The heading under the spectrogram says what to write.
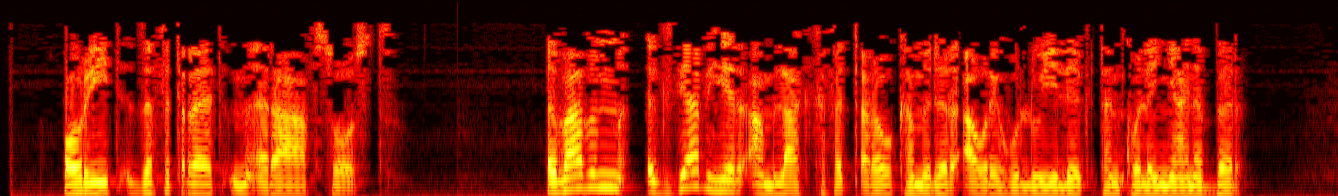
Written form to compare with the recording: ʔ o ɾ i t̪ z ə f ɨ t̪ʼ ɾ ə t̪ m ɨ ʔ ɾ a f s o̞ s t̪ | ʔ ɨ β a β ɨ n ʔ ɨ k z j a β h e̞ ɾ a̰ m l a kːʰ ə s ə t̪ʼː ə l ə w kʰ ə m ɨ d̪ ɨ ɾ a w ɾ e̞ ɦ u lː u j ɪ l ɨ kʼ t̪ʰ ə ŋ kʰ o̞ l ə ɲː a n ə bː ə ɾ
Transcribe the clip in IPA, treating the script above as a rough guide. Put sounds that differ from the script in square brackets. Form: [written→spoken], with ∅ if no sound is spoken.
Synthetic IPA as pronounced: ʔ o ɾ i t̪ z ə f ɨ t̪ʼ ɾ ə t̪ m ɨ ʔ ɾ a f s o̞ s t̪ | ʔ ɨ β a β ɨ [n→m] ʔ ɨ [k→ɡ] z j a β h e̞ ɾ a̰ m l a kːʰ ə [s→f] ə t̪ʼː ə [l→ɾ] ə w kʰ ə m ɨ d̪ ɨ ɾ a w ɾ e̞ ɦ u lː u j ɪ l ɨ kʼ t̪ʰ ə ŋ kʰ o̞ l ə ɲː a n ə bː ə ɾ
